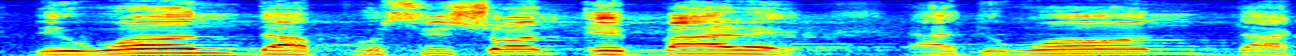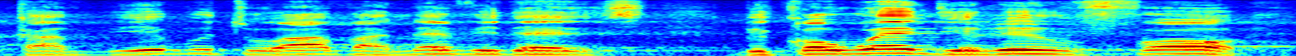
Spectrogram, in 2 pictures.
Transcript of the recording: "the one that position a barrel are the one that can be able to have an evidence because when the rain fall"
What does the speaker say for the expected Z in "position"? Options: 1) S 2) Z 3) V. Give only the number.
1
